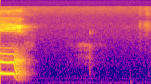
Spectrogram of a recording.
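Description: A dog's high, steady whining howl that stops about half a second in.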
